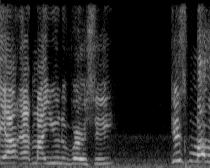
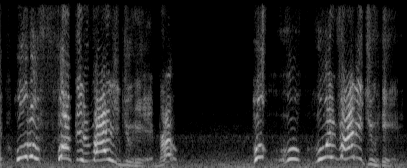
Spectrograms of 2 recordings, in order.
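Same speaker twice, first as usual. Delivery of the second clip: higher, mock-outraged demand; mock indignant; 6 semitones higher than usual. Host scolding an uninvited guest, mock indignant. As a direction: play the offended party host.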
